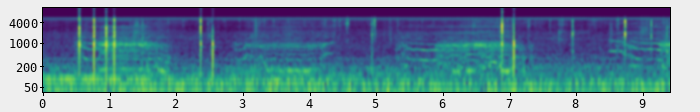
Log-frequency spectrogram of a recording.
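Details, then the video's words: Dog indoors making an odd, wavering call: drawn-out harmonic yowls that slide downward, repeated several times, with sharp clicks and knocks, low steady hum and background noise. "Weird Sound Cute Dog"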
